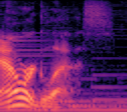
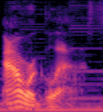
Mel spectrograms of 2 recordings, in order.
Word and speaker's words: hourglass: How about an hourglass? Why did I use an for hourglass? It has an H. Let me explain. The word begins with H, but the H is silent, hence the article an.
